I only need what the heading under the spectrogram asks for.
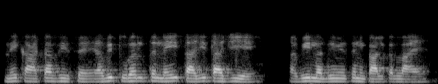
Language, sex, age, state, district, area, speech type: Hindi, male, 18-30, Madhya Pradesh, Betul, rural, conversation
